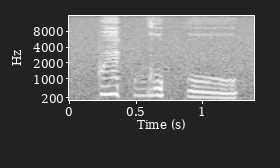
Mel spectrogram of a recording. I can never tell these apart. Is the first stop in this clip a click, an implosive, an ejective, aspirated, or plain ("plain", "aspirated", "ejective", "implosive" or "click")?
plain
